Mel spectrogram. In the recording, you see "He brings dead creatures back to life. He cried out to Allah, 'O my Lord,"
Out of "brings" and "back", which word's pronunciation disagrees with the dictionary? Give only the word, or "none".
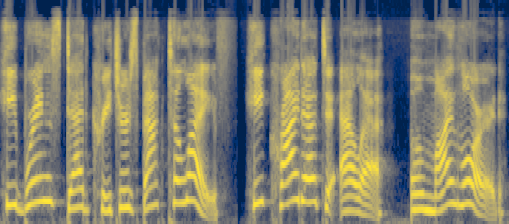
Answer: none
